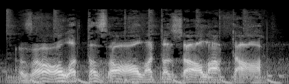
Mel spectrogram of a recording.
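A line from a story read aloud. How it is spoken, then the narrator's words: Hoarse bass singing. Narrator (Russian): хриплым басом пропел Толик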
